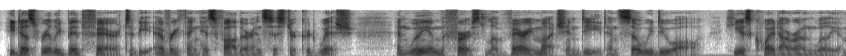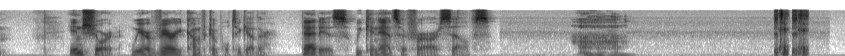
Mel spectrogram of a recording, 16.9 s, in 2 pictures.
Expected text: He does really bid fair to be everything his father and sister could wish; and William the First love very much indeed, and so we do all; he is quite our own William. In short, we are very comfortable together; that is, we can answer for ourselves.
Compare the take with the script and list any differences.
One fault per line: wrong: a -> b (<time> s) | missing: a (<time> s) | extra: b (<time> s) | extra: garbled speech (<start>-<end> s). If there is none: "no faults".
no faults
